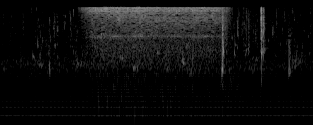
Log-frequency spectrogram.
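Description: A fishing line whizzes out as a lure is cast.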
